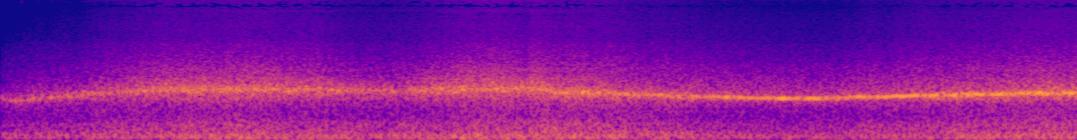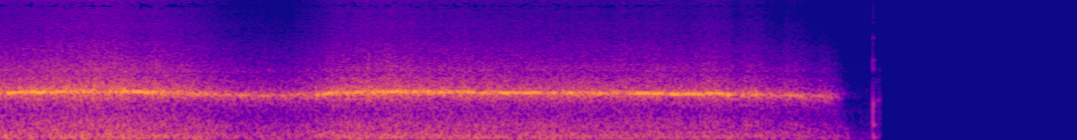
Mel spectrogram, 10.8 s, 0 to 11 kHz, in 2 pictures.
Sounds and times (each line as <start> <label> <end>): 0.0 cold winterbreeze 9.8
